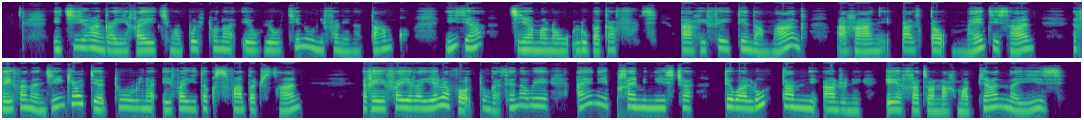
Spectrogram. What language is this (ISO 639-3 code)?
mlg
